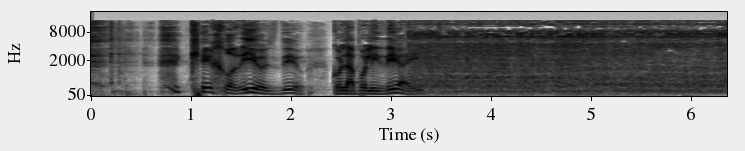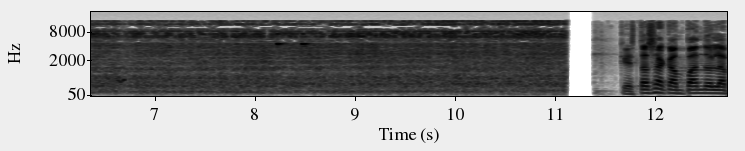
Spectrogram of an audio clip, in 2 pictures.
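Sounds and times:
speech: 0:00.8 - 0:03.5, 0:11.7 - 0:12.7
helicopter landing, engine and rotor roar: 0:03.3 - 0:11.1.

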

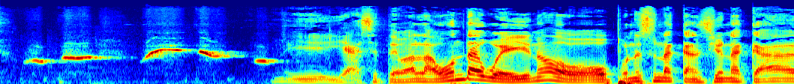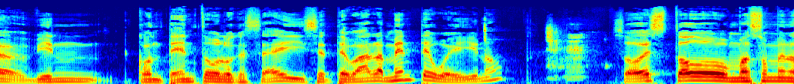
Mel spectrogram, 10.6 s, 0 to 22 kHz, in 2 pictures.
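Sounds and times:
person whistling a short melodic phrase: 0:00.0 - 0:01.9
speech: 0:01.8 - 0:08.8, 0:09.4 - 0:10.5.

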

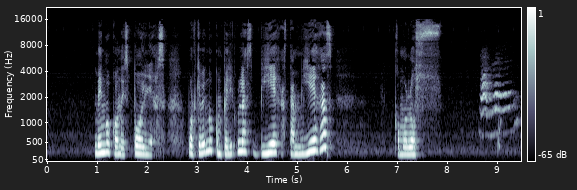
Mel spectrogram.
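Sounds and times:
speech: 0:01.0 - 0:05.9, 0:07.0 - 0:07.7
cat meowing: 0:08.6 - 0:09.4.

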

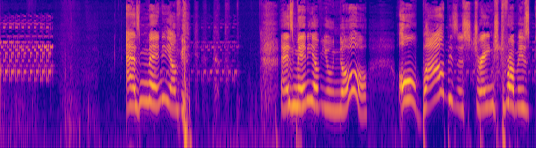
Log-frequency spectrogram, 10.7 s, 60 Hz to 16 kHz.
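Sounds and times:
mobile phone electronic ringtone trilling: 0:00.0 - 0:01.1, 0:03.8 - 0:04.8, 0:09.3 - 0:10.7
speech: 0:02.7 - 0:03.8, 0:05.6 - 0:10.7.

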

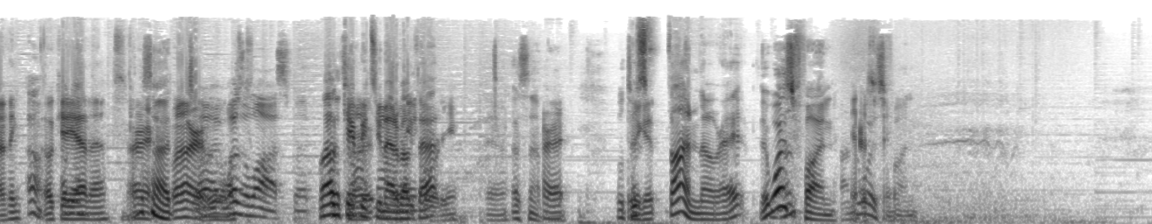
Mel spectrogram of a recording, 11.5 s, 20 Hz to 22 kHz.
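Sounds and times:
speech: 0:00.0 - 0:09.3
horse neighing: 0:08.6 - 0:10.8.

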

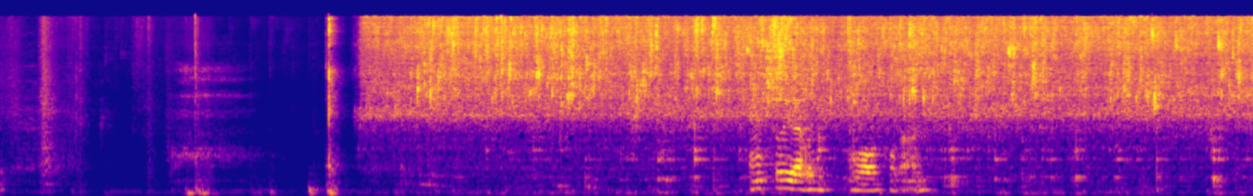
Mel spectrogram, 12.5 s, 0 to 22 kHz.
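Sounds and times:
breathy sounds: 0:01.7 - 0:02.8
water running from a tap while rinsing something out: 0:03.6 - 0:12.5
speech: 0:07.6 - 0:09.7.

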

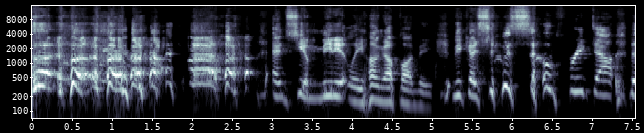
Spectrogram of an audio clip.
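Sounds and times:
person coughing harshly over a phone call: 0:00.0 - 0:03.0, 0:05.7 - 0:06.7
laughter: 0:00.0 - 0:03.6, 0:05.1 - 0:07.5
speech: 0:03.1 - 0:07.5.

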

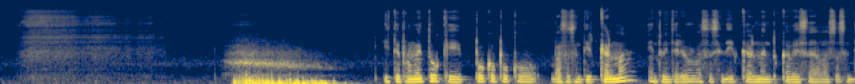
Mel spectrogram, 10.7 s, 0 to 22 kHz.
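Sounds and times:
slow deep breath through the nose: 0:00.2 - 0:04.5
speech: 0:04.8 - 0:10.6.

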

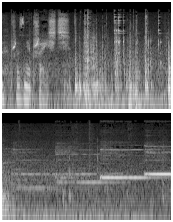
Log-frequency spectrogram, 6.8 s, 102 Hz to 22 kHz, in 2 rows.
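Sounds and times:
speech: 0:00.0 - 0:02.6
heavy wooden theatre entrance door pushed open: 0:01.4 - 0:03.8
bell on a theatre door chiming: 0:03.2 - 0:06.7.

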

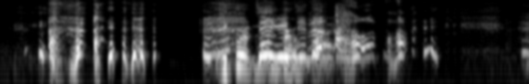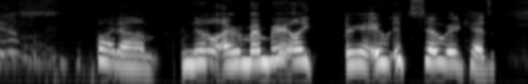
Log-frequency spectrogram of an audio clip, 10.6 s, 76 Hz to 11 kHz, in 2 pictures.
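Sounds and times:
harsh hacking coughs: 0:00.4 - 0:01.5
speech: 0:02.2 - 0:04.2, 0:06.3 - 0:10.5.

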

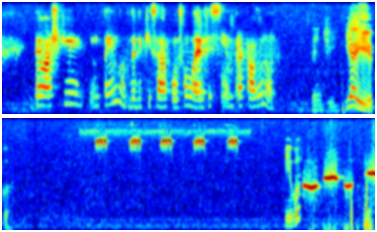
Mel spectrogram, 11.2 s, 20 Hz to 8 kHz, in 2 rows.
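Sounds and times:
faint low hum: 0:00.0 - 0:11.1
speech: 0:00.5 - 0:05.8, 0:09.8 - 0:10.4
cricket chirping sound effect: 0:06.8 - 0:09.4.

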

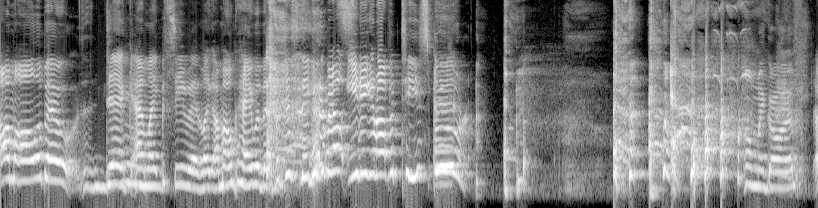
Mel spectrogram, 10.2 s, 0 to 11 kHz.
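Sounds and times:
speech: 0:00.8 - 0:06.7, 0:09.3 - 0:10.2
person with a funny-feeling throat gagging and coughing: 0:05.4 - 0:06.7, 0:07.7 - 0:09.7.

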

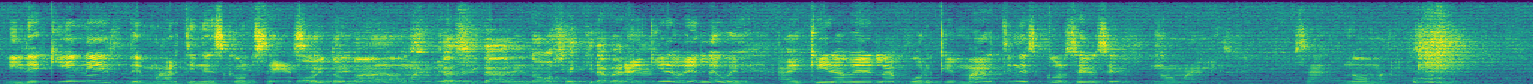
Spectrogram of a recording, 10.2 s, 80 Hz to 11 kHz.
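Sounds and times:
speech: 0:00.0 - 0:09.8
person sneezing: 0:09.4 - 0:09.9.

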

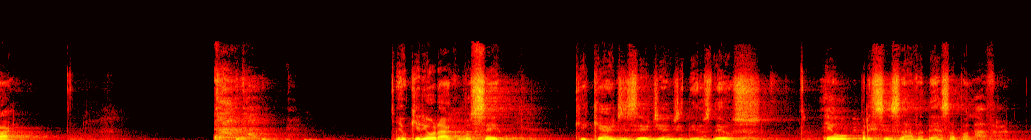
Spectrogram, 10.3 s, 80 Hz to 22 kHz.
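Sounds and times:
speech: 0:00.0 - 0:00.2, 0:04.0 - 0:05.2, 0:05.8 - 0:10.0
loud harsh raspy cough: 0:02.1 - 0:03.2.

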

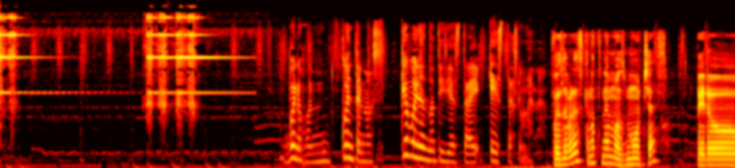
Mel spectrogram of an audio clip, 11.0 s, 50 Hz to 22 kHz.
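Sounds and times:
bell ringing as segment transition: 0:00.0 - 0:01.6, 0:02.2 - 0:03.8
speech: 0:04.2 - 0:11.0.

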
